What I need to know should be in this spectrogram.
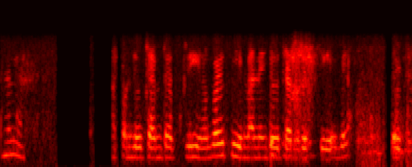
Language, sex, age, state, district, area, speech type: Odia, female, 60+, Odisha, Gajapati, rural, conversation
